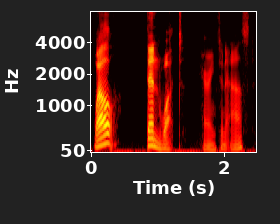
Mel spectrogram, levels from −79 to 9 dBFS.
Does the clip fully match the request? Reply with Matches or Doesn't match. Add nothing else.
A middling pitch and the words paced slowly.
Doesn't match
